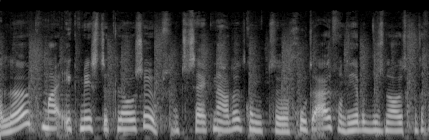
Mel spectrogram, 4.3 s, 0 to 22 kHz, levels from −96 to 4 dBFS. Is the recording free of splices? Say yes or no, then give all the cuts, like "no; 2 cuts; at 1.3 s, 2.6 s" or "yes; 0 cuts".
no; 1 cut; at 2.3 s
